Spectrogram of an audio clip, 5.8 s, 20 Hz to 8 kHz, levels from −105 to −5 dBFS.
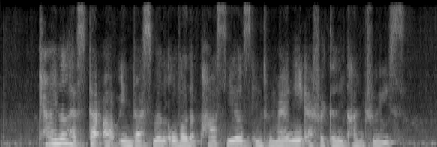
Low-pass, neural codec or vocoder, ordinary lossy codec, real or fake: none; codec, 16 kHz, 2 kbps, FreqCodec, smaller model; none; fake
